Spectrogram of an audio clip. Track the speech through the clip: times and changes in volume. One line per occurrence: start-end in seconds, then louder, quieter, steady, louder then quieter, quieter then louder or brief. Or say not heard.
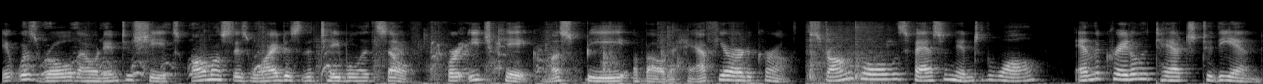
0.0-12.5 steady.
